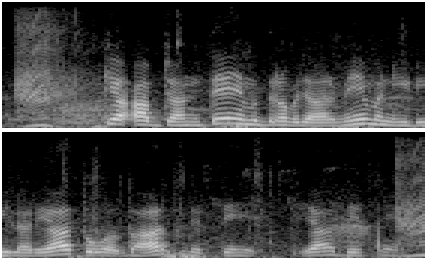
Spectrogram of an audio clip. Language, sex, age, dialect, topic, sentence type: Hindi, female, 18-24, Awadhi Bundeli, banking, statement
